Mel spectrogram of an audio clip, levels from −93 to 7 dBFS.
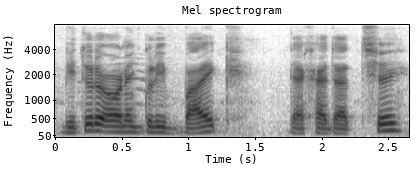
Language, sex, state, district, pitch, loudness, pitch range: Bengali, male, West Bengal, Cooch Behar, 145 Hz, -16 LUFS, 125-180 Hz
